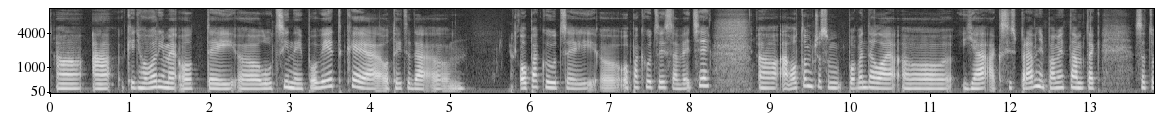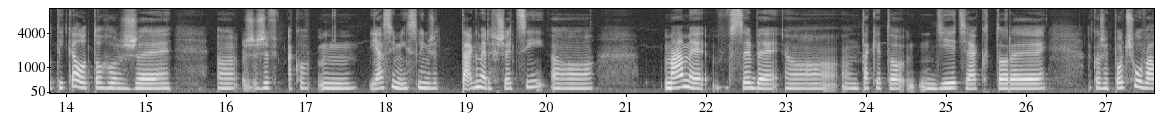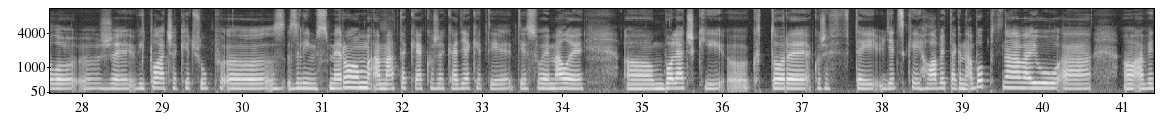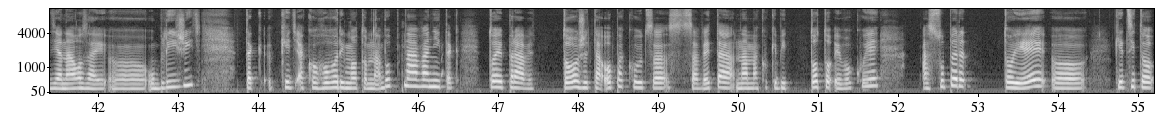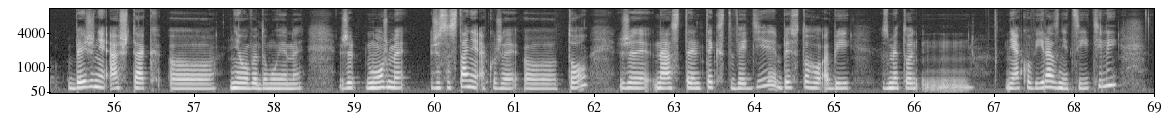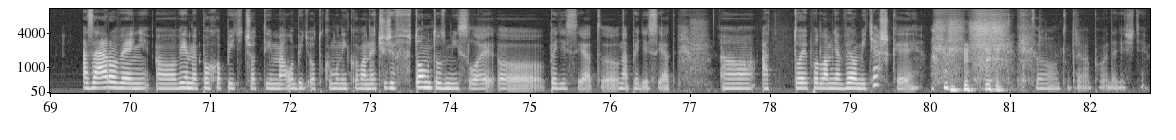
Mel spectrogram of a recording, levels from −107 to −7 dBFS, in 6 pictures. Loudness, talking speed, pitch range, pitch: -23 LUFS, 115 wpm, 185-210 Hz, 195 Hz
